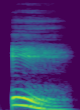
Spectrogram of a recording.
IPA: ɛː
